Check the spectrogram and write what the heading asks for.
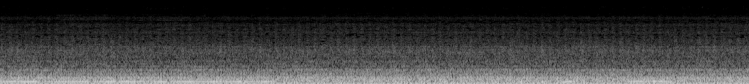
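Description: Semi-truck engine idling steadily, heard from inside the cab; its low hum eases a little about three seconds in.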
